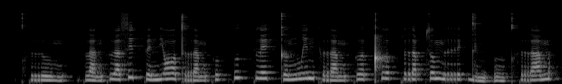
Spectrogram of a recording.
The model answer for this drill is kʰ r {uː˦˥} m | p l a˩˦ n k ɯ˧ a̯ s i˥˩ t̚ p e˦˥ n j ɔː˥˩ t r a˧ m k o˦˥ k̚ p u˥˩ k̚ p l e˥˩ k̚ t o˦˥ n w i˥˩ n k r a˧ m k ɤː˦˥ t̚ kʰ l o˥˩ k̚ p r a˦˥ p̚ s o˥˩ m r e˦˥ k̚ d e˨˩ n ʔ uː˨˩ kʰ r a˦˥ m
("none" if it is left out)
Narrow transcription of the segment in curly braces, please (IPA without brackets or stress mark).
uː˧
